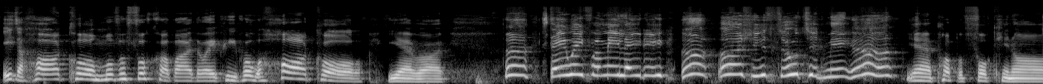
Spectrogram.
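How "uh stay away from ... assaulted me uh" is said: high, whimpering scared wimp; mock him as a frightened weakling; whiny coward voice. Mocking the "hardcore" guy as a coward.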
